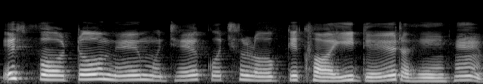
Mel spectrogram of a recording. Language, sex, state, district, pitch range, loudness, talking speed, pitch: Hindi, female, Madhya Pradesh, Katni, 180-220 Hz, -16 LUFS, 125 wpm, 200 Hz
